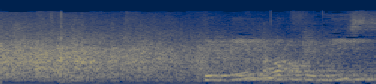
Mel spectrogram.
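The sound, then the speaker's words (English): Audience applause at a contest where entries, including a beard category, were submitted: a steady, dense wash of clapping throughout, with a voice starting to speak over it partway through. “Thanks for that. Round of applause.”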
